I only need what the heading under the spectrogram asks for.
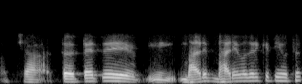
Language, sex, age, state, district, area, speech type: Marathi, male, 18-30, Maharashtra, Yavatmal, urban, conversation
